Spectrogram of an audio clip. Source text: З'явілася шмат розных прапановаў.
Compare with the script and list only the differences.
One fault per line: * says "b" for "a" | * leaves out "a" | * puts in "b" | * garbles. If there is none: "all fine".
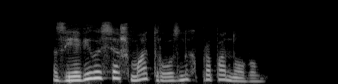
all fine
